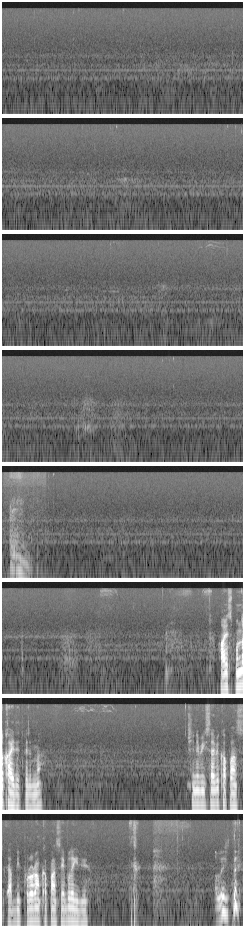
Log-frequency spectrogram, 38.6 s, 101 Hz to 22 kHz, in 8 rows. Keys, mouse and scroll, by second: 0.5-5.2 drag.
